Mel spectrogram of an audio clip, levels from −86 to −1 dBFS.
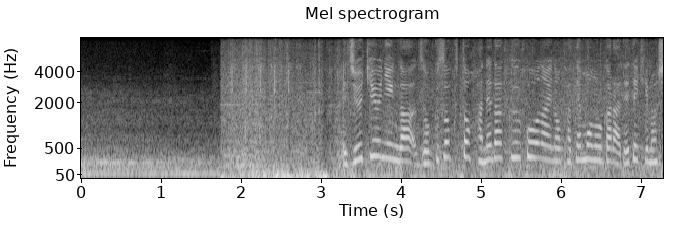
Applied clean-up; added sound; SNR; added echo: none; none; none; none.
